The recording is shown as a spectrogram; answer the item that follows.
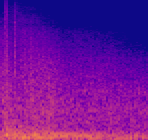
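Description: A heavy cannon blast from a naval gun in a warship video game fires at the start, then a broad rumbling boom slowly fades.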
